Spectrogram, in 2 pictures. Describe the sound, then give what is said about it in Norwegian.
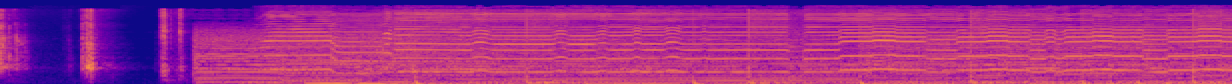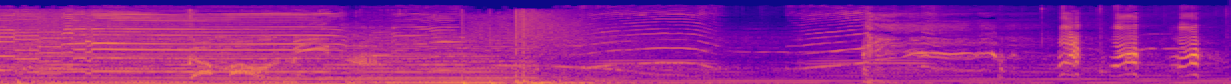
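An iPhone ringtone melody and a bagpipe play a jingle together as a duet: a loud, continuous reedy drone with bright, stacked tones, running steadily for about eleven seconds before a few fluttering high notes close it out. “Det her iPhone og sekkepipe duett.”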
